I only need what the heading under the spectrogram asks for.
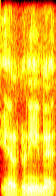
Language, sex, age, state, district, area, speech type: Sindhi, male, 60+, Gujarat, Kutch, rural, spontaneous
